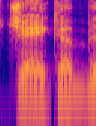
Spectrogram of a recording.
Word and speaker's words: Jakub: And then we got a new Blues player that was just involved in the trade a couple of days ago, and he spells his name J-A-K-U-B. It's Jacob. It's an unusual spelling, but that's it.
